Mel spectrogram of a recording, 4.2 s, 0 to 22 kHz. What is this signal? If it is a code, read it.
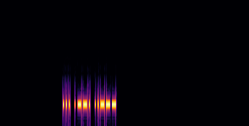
Morse code, heard as a keyed tone, about 50 wpm, 700 Hz. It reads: SP2
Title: Callsign Prefixes for Top 25 DXCC - 50wpm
